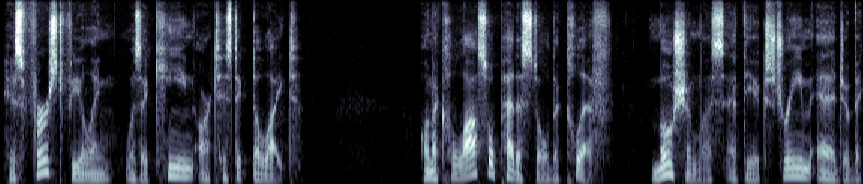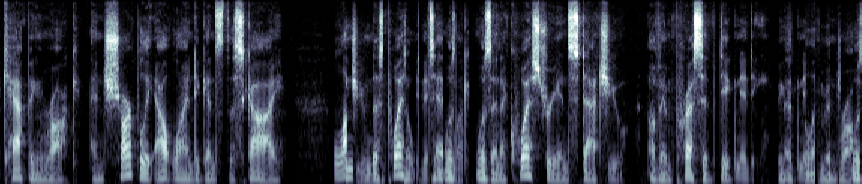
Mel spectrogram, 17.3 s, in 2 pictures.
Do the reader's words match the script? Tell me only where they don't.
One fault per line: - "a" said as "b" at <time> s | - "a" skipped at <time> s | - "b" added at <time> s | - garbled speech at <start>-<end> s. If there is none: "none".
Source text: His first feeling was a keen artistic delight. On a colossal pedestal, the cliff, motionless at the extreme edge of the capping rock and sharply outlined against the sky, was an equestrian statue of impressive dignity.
- garbled speech at 12.0-13.3 s
- garbled speech at 16.4-17.3 s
